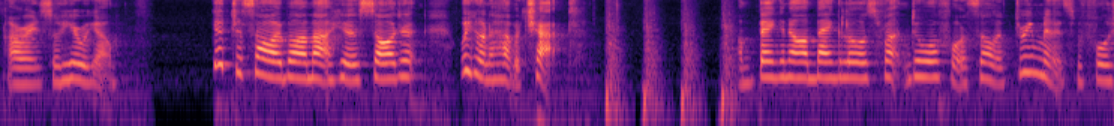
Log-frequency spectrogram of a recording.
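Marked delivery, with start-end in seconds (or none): 1.8-7.8 raised, forceful amateur character voice; Lifeline impression. Lifeline demanding a chat at Bangalore's door, in character voice. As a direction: attempt a game heroine's accented voice, pushing it louder. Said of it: "trying to do my best Lifeline impression".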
